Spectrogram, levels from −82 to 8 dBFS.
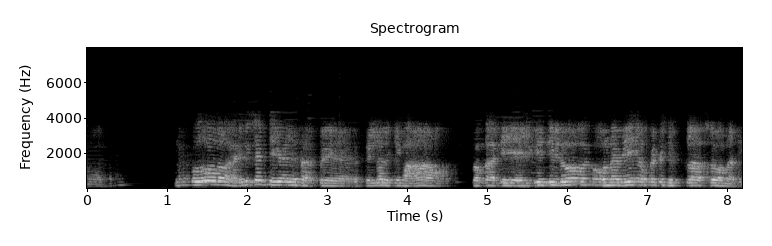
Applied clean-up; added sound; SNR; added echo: neural mask model DeepFilterNet 3.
